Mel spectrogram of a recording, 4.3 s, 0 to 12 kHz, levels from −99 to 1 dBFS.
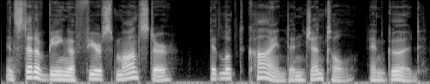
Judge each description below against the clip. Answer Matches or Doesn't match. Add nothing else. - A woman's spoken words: Doesn't match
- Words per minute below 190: Matches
